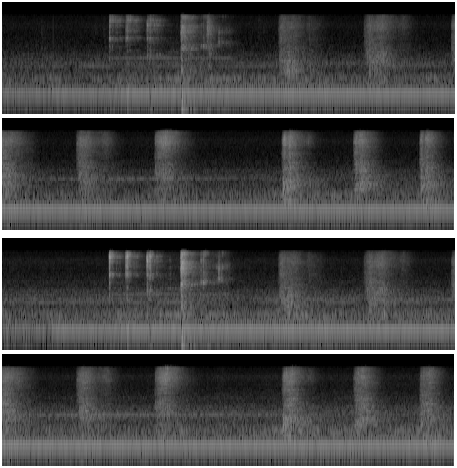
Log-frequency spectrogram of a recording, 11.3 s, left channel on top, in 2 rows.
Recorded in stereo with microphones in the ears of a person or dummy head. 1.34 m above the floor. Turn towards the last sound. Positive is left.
turn(degrees=25)  # may be behind; listen again after turning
